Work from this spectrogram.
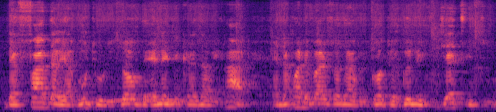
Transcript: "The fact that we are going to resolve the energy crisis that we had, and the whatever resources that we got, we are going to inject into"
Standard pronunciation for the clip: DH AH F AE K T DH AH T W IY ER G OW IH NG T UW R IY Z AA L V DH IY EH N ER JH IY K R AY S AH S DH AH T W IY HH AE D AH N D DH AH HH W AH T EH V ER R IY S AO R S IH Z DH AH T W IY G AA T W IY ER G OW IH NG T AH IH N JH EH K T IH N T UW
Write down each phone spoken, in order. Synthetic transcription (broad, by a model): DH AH F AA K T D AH T W IY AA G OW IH T UW R IY Z AA L V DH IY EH N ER JH IY K R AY AH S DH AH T W IY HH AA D AH N D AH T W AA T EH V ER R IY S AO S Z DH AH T W IY G AA T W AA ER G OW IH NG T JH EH T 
